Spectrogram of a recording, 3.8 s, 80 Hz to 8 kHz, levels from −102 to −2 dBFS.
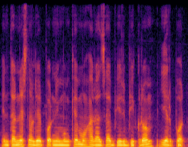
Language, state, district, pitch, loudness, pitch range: Kokborok, Tripura, West Tripura, 110 Hz, -15 LUFS, 105-110 Hz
